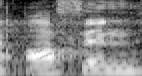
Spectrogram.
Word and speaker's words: often: Between Middle English and early modern English, there was a sound change in which most people stopped pronouncing the T in often, soften, and listen.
